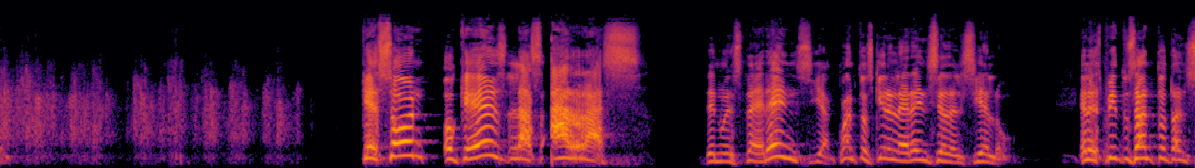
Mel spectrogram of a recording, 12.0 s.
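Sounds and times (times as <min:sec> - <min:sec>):
audience applause: 0:00.0 - 0:03.2
speech: 0:03.6 - 0:06.4, 0:07.1 - 0:10.2, 0:10.8 - 0:11.9.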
